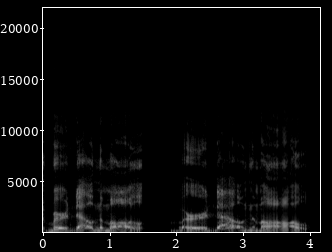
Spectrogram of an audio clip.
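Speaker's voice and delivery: very low, slow demonic growl; deep demonic voice. Shown as a demonstration. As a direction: drag it out like a monster from the void. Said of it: "or maybe like a".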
